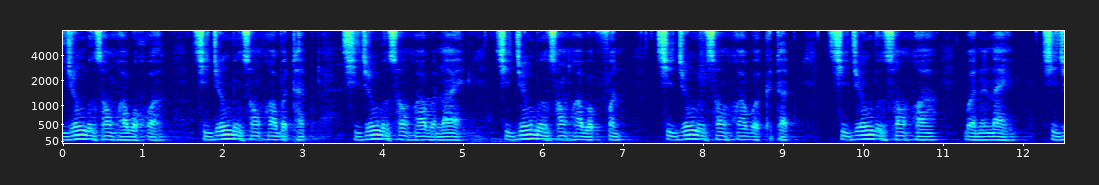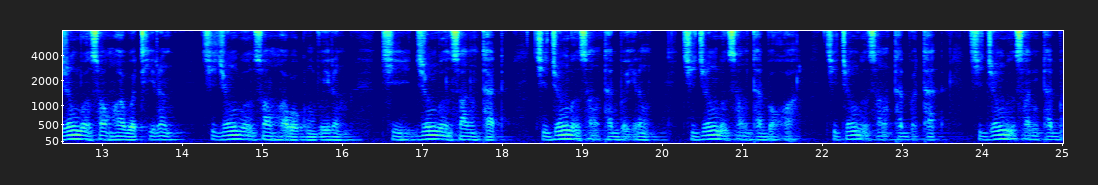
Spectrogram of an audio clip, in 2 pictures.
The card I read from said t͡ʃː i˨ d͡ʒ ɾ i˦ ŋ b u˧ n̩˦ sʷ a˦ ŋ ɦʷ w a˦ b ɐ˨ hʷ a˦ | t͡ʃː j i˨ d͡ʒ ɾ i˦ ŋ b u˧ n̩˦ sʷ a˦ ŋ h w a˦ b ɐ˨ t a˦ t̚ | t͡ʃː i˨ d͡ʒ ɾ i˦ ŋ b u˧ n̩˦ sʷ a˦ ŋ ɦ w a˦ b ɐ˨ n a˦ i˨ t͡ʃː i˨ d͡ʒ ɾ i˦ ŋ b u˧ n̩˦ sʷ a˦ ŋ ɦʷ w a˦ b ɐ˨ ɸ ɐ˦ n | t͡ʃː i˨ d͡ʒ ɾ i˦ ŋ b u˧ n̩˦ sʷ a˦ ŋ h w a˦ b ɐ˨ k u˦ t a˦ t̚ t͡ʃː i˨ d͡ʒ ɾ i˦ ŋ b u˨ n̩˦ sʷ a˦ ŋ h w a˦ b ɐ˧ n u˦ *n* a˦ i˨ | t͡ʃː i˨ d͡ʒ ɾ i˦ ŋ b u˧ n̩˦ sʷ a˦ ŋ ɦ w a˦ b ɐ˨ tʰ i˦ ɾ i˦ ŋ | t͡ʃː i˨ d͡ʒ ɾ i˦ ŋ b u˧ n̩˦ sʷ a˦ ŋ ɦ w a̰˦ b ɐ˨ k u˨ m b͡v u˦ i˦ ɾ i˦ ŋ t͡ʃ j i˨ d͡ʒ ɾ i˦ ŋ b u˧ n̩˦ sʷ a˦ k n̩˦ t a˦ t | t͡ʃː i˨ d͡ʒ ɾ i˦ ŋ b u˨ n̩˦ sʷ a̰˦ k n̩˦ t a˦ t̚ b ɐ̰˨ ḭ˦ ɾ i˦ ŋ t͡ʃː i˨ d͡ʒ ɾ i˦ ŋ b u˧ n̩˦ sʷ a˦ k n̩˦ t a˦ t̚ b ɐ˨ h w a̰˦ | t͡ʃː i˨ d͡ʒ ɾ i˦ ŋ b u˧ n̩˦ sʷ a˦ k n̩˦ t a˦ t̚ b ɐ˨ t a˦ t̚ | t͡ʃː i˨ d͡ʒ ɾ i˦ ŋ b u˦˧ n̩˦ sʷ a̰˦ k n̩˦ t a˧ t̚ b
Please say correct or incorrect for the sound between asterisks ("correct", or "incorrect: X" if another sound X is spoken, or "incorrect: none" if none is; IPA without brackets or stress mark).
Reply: correct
